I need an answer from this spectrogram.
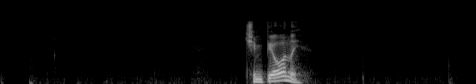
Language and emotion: Russian, neutral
